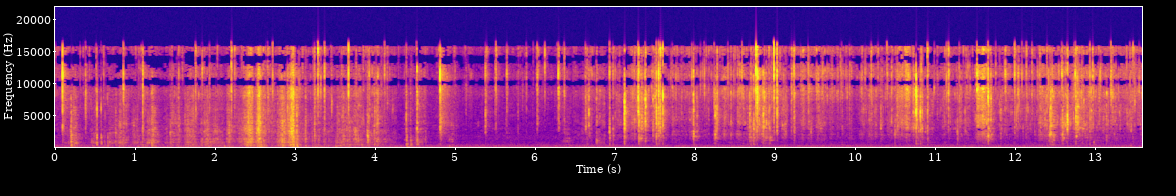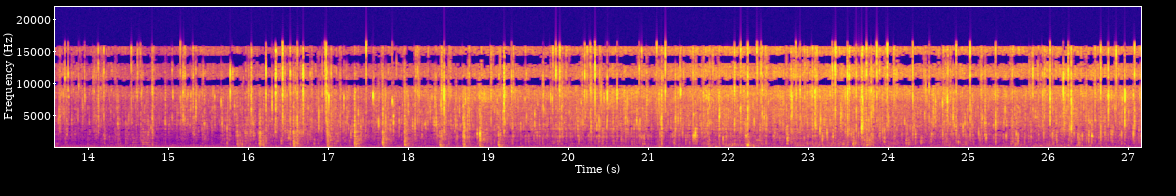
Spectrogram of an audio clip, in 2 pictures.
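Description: Pork skin pellets frying in hot oil, crackling and sizzling as they puff up, with a wire skimmer stirring through the pan. The sizzle grows denser and louder in the second half.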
